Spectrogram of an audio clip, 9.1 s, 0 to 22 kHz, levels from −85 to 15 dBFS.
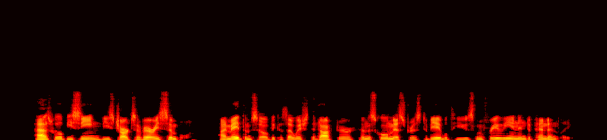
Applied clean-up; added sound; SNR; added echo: none; none; none; none.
